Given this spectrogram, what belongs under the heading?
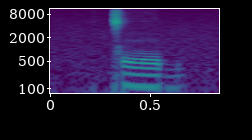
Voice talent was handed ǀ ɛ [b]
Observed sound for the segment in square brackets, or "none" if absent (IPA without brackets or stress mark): b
